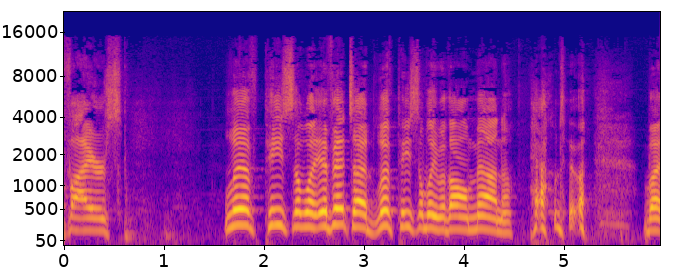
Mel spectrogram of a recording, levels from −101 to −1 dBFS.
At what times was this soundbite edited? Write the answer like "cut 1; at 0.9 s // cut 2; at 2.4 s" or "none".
cut 1; at 2.9 s // cut 2; at 4.7 s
